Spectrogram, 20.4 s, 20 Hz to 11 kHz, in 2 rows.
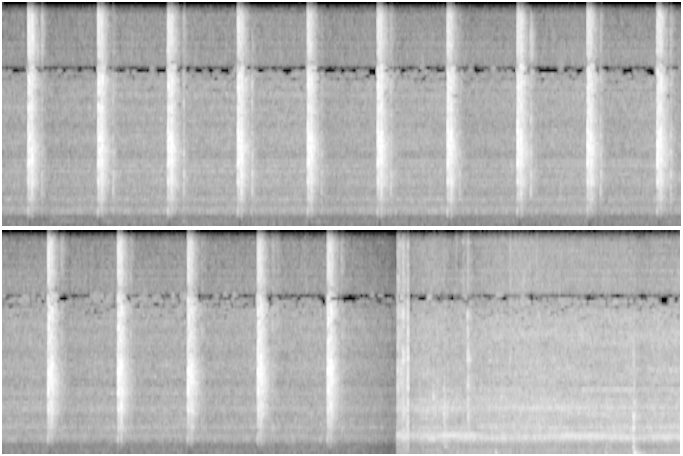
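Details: Shockwave therapy device (SW5S, used for ED and plantar fasciitis) firing during a session: sharp, evenly spaced clacks about once a second, fifteen in all, then a steady hum.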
